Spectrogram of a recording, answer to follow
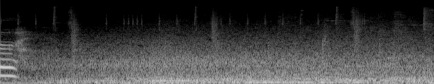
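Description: Busy city street ambience: a steady wash of traffic noise with a low rumble from passing cars.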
